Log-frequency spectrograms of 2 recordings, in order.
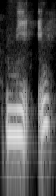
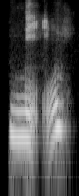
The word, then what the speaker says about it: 你: Next up, we have 你. Again, this is in the third tone, so your voice dips down and then comes back up again. 你. 你.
